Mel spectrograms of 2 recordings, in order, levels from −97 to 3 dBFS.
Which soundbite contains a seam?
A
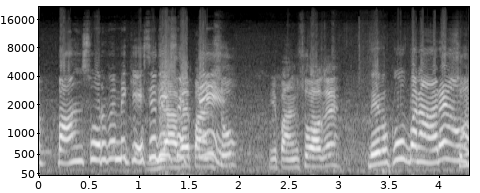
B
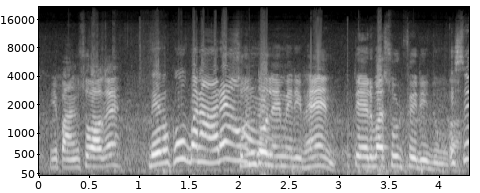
B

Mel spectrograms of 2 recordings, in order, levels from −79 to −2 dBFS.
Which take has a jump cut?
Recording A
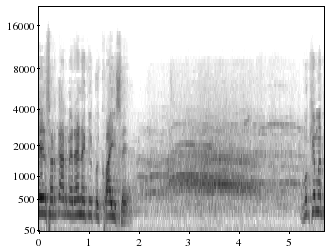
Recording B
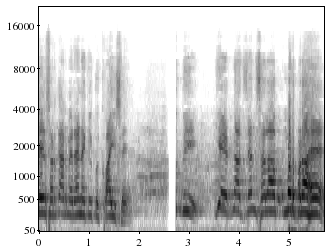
B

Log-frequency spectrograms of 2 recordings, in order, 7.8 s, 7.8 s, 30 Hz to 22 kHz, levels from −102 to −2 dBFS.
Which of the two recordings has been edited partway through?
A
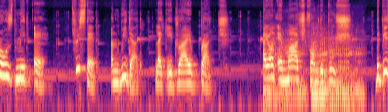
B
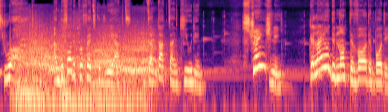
A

